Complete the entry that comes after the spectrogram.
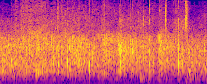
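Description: An audience applauds, a dense, steady clatter of many hands clapping at once, with sharper individual claps standing out from the continuous wash of sound.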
